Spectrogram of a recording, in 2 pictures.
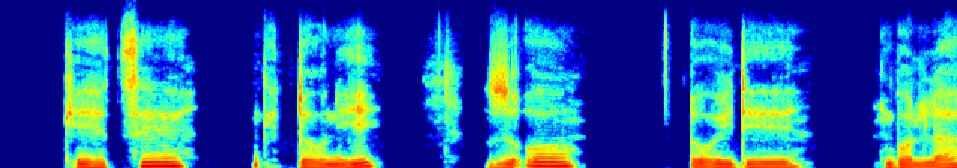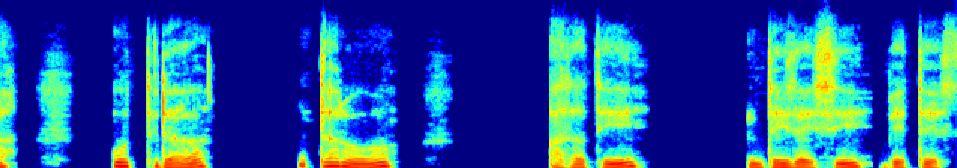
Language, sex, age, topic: Gamo, male, 36-49, government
